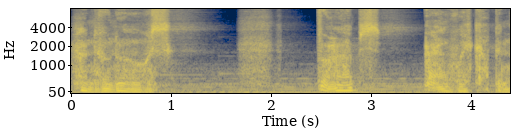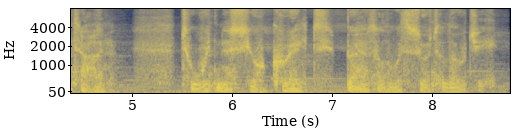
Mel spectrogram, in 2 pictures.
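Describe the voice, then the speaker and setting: A cursed immortal worn down by centuries, with a voice sunk to the very bottom of the range. He speaks slowly and gravely, each phrase pushed out with tense force. A video game character, solemn and reflective. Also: rumbling low, steady tone, bright, forceful tone, faint music behind, full character voice. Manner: slow, measured, reflective speech. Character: weary cursed immortal man seeking release.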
